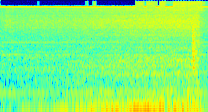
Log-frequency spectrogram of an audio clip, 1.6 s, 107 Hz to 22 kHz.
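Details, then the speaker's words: Sony SCD-C555ES Super Audio CD player that won't play the SACD layer of some hybrid discs, on the SACD side with the volume fully up: a loud boomy rumble reaching full power (0 dB on the meters) plays before the music starts; source unknown. "I'm surprised I haven't taken out my tweeters like what is all that noise that kicks in right now"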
